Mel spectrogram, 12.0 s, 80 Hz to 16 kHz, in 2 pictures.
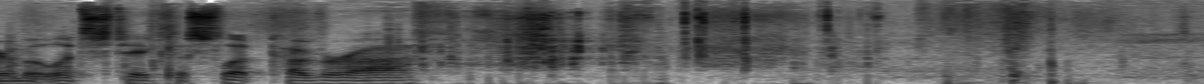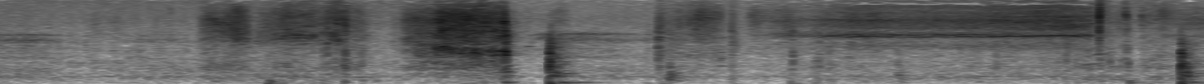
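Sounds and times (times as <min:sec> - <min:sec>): cardboard scraping slide: 0:07.0 - 0:08.7.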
